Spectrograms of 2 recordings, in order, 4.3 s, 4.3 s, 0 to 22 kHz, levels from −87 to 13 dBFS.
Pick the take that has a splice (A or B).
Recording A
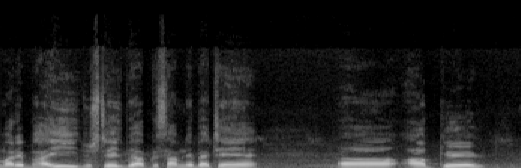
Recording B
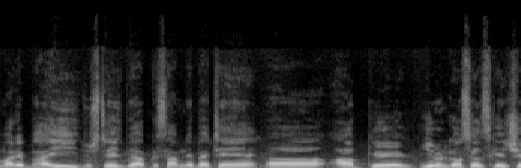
B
